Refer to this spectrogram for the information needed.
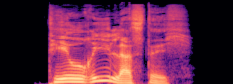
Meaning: very theoretical
- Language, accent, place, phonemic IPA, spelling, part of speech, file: German, Germany, Berlin, /teoˈʁiːˌlastɪç/, theorielastig, adjective, De-theorielastig.ogg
